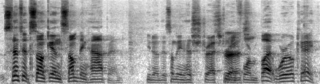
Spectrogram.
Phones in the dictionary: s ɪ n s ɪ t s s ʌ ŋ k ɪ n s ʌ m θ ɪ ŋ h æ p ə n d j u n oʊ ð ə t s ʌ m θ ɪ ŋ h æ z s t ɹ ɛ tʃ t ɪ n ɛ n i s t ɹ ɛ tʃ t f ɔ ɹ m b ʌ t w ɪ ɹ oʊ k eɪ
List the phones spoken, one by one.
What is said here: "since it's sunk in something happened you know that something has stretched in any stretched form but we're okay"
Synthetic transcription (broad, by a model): s ɪ n s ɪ t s s ʌ ŋ k ɪ n s ʌ m θ ɪ ŋ h æ p ə n d j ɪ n oʊ ð ə t s ʌ m θ ɪ ŋ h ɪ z s t ɹ ɛ tʃ t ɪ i f ɔ ɹ m b ʌ t w ɪ ɹ oʊ k eɪ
